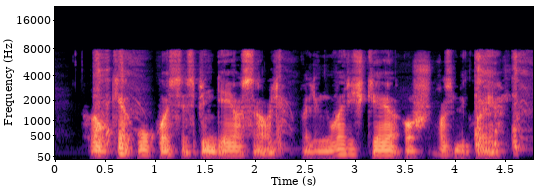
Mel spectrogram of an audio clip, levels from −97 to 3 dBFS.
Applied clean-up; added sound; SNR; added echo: none; Cough; 11 dB; none.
